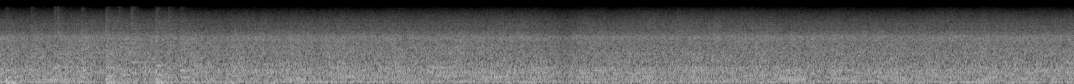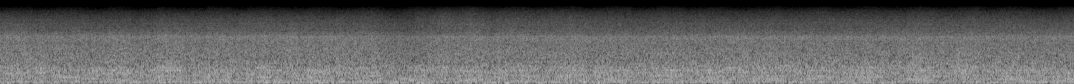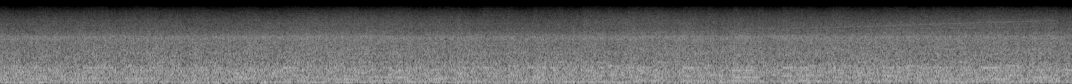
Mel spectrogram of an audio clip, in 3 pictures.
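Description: Waterfall rushing steadily: a constant, even noise of falling water.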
